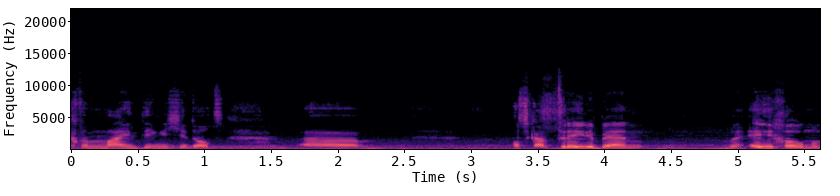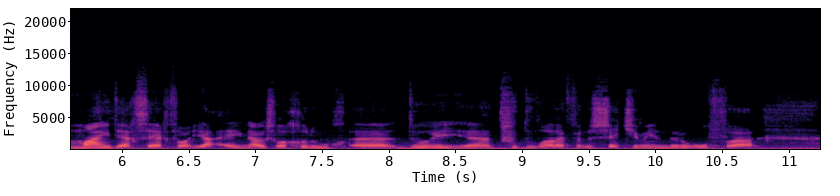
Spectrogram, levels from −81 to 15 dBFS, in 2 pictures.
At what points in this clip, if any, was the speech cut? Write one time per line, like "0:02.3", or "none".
none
